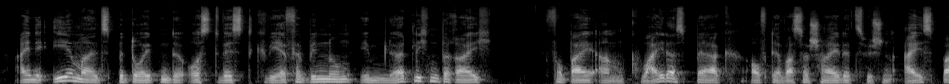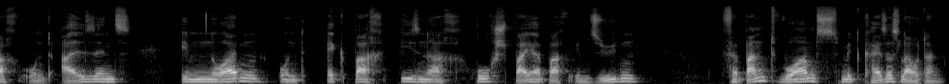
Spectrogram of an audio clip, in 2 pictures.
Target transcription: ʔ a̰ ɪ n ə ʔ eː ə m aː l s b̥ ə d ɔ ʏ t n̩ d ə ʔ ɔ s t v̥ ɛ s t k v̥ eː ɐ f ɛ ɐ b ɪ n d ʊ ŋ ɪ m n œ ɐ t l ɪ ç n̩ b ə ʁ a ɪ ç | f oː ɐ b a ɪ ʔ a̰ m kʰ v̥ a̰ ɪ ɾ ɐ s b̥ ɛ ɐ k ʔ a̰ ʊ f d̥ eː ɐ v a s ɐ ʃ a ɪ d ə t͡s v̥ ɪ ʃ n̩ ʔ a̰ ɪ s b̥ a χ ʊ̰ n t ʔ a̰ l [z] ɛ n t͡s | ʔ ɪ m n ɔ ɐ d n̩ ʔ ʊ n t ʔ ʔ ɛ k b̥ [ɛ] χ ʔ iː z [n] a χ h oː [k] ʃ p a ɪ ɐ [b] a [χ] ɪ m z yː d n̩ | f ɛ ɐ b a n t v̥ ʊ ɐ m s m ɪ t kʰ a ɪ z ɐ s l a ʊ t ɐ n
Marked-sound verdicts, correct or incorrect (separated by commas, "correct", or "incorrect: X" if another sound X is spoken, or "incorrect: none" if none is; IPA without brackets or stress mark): correct, incorrect: a, correct, incorrect: x, correct, correct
